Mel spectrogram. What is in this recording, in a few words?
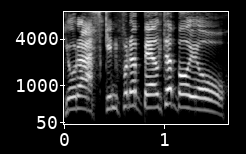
i'll get you, Welsh; speech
